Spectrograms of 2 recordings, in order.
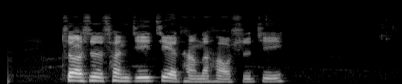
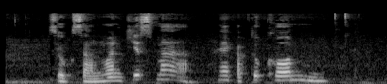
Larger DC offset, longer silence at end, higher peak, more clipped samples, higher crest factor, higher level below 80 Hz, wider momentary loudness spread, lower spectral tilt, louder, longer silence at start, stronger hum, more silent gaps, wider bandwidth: neither; first, 1.2 s vs 0.4 s; about the same, -2 dBFS vs -2 dBFS; neither; about the same, 22 dB vs 22 dB; second, -74 dBFS vs -52 dBFS; about the same, 13 LU vs 13 LU; first, -5.5 dB/octave vs -3.5 dB/octave; about the same, -22 LUFS vs -21 LUFS; first, 0.6 s vs 0.05 s; neither; neither; about the same, 11.5 kHz vs 12 kHz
